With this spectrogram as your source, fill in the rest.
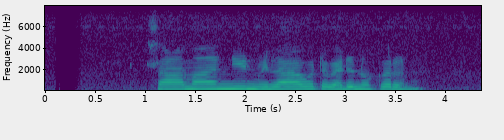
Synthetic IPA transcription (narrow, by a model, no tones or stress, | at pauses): saːmaːnjənʋilaːʋəʈəʋæɖunokəɾənə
